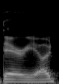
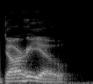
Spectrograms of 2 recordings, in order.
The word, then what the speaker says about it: Dario: as I think so I would call him not dare yard call him Dario Dario anyway like Mario but then again people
